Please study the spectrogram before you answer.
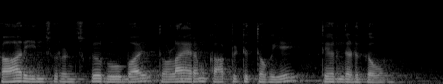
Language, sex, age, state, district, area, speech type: Tamil, male, 30-45, Tamil Nadu, Erode, rural, read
